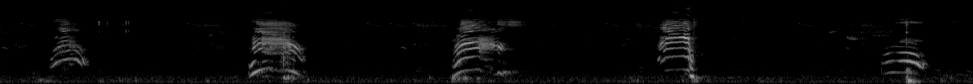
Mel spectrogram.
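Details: Five short, bright kitten meows, each arched and sliding downward, repeated roughly every two seconds against faint low background hiss.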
